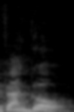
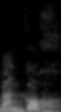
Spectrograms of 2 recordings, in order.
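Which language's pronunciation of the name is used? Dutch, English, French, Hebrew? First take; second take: English; Dutch. First: The name is said the English way. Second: The name is said the Dutch way. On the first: "G H is pronounced go" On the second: "Or in Dutch"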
